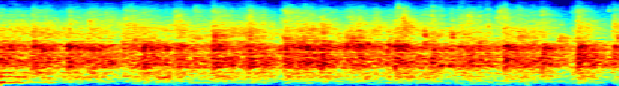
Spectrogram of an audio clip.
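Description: Steady applause from an audience at a church in Hamburg, a dense, even patter of many clapping hands sustained at a fairly loud level for several seconds, with no voices over it.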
